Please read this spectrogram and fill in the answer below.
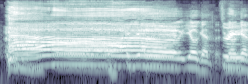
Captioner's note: all yelling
